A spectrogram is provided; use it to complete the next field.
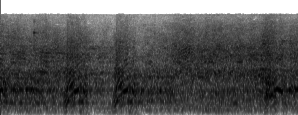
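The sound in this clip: A dog yips and barks in a few short, high bursts over steady, dense background noise.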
